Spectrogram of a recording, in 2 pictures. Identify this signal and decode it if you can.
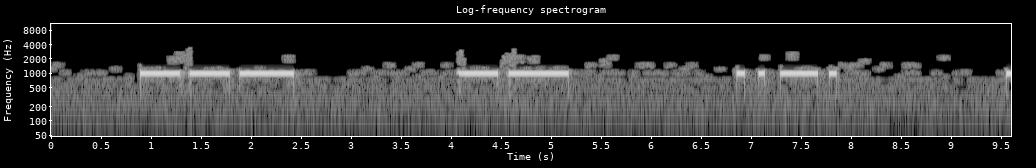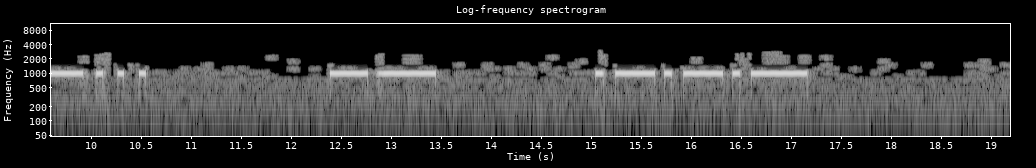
Morse code, heard as a keyed tone, about 13 wpm, spaced as for 4 wpm, 1000 Hz. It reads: OMFBM.
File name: Morse Lessons / Morse Lessons / Tape-2B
